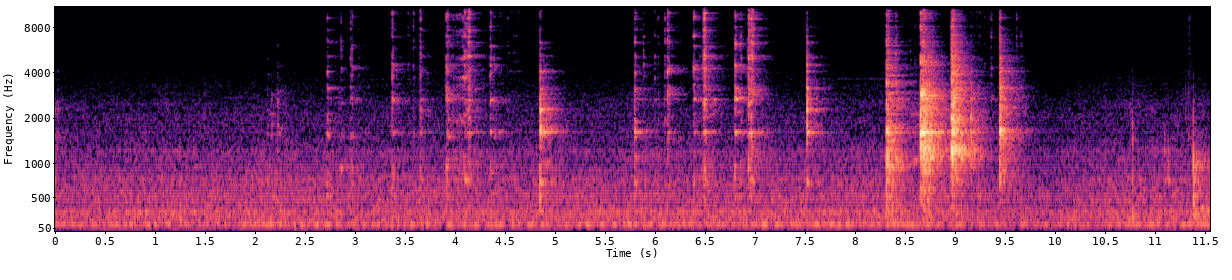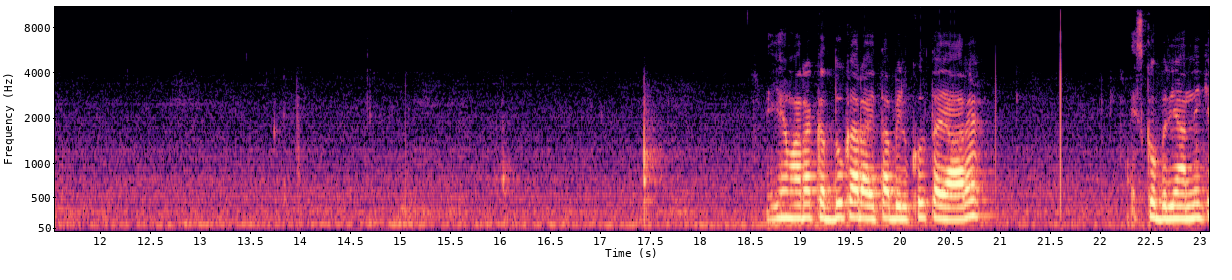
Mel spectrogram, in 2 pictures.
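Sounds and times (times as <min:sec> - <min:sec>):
whisk clinking on plate and bowl: 0:02.2 - 0:05.1, 0:05.8 - 0:09.7.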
